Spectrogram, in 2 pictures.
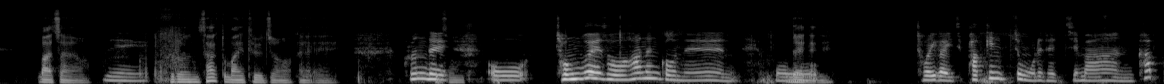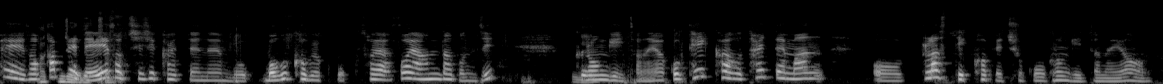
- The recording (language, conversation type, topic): Korean, unstructured, 자연을 보호하는 가장 쉬운 방법은 무엇일까요?
- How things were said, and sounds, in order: other background noise; tapping; static; distorted speech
